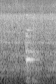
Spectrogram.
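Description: A ground paste of ginger, green chilli and cumin hits a hot pan, giving a brief burst of sizzle over a steady low frying hiss, close and short.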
